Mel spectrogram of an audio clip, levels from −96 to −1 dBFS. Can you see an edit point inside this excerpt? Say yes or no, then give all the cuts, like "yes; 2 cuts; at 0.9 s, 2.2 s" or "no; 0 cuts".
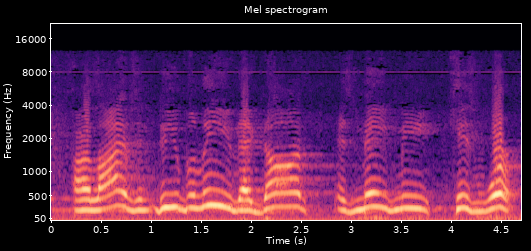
no; 0 cuts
